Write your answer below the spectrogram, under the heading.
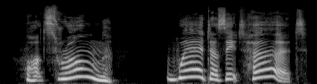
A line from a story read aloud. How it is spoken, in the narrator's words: she cried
